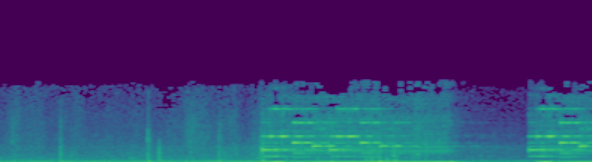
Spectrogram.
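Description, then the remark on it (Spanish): A writer's mobile phone rings with a bright electronic tone, a steady harmonic burst lasting about two seconds, a pause, then the ring starting again over a low background hum, left to ring unanswered. “Mira hacia su móvil con rostro inquieto dejándolo sonar.”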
